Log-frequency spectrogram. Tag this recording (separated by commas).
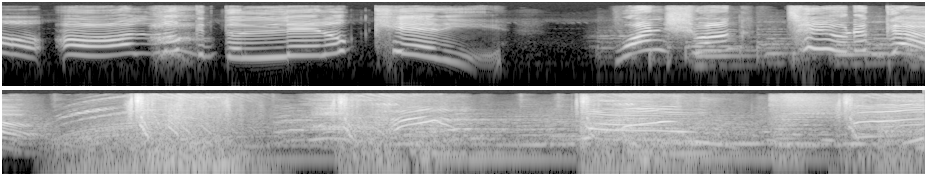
Music, Speech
